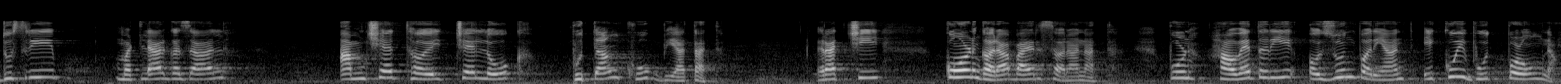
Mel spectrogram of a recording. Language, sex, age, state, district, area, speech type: Goan Konkani, female, 18-30, Goa, Bardez, urban, spontaneous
